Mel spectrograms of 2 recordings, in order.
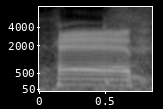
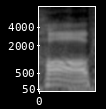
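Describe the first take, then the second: First: It is said in an American accent. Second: It is said in a non-American accent. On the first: The listener understood it. "Is that American accent right there?" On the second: The listener misheard it as another word. "If I say half, he's like bald"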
